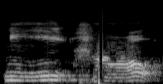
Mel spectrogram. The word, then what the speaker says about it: 你好: Okay, so then when we say hi to someone, we are not reading 你好 because that is too difficult to pronounce. So we change the first word into second tone.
